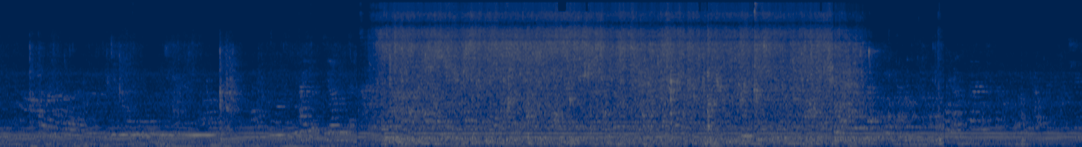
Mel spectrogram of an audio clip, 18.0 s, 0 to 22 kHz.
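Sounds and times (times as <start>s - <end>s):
water running from a tap: 6.0s - 14.8s.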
